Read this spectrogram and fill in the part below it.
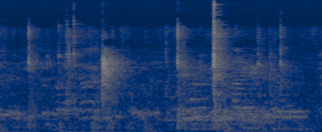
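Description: Snooker balls click together sharply.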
